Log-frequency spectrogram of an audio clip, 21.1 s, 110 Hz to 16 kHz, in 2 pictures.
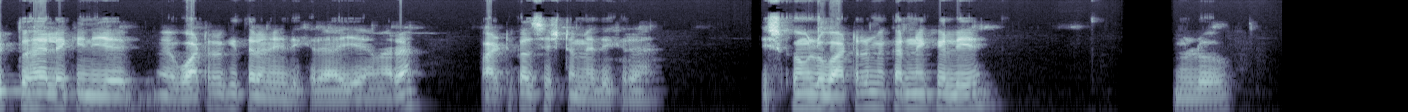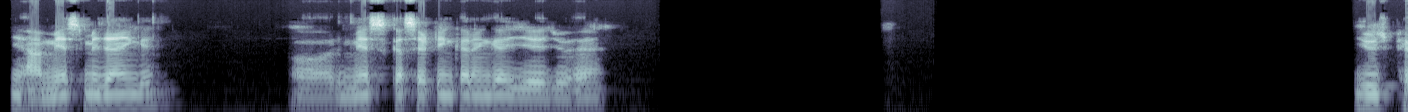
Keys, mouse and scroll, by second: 7.5-8.5 middle drag, 9.1-9.8 scroll down 1, 11.6 click, 13.9-15.7 scroll down 1, 19.2 scroll down 1, 19.3-21.1 scroll up 1.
